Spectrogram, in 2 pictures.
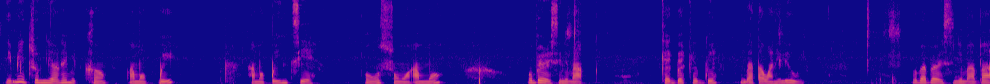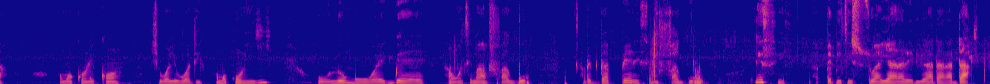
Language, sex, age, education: Yoruba, female, 46-60, tertiary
